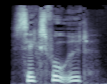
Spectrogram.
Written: seksfodet

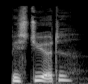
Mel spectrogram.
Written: BESTYRTEDE

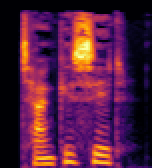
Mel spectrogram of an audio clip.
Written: tankesæt

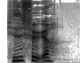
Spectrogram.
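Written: HIDFØRE

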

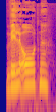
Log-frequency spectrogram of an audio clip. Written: velordnet

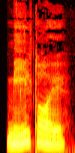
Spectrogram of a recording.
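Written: MELDRØJE

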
